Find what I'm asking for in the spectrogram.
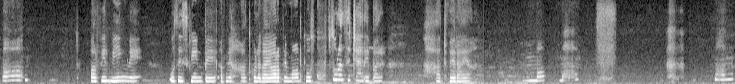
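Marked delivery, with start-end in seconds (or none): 0.1-0.6 soft tearful whisper. A narrator's reading. Wing sees his mother on screen. 10.5-14.7 high, slow, soft tearful calling; crying softly. A narrator's reading. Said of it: "आंखों में अचानक से ढेर सारे आंसू".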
